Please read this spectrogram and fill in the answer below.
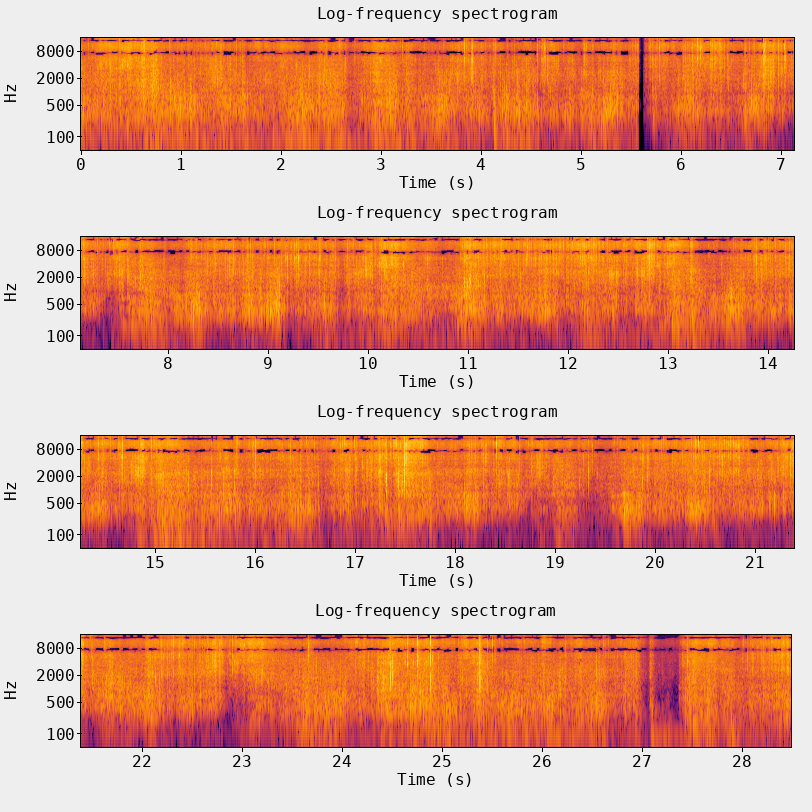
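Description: Blocks of gym chalk being crushed and crumbled: a dense, continuous run of crisp crunching crackles, broken off briefly about five seconds in and again near the end.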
